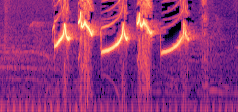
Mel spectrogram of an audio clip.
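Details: A gacor cinereous tit sings as a lure for others of its kind. Five loud, upward-sweeping whistles come in a brisk phrase, the second and fourth highest, over a low droning hum.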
